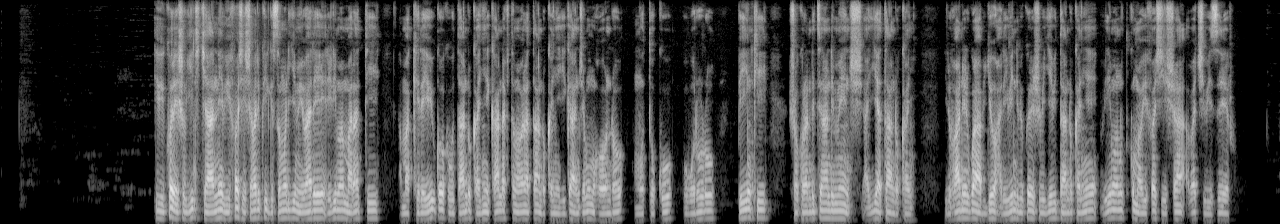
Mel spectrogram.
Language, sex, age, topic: Kinyarwanda, male, 18-24, education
